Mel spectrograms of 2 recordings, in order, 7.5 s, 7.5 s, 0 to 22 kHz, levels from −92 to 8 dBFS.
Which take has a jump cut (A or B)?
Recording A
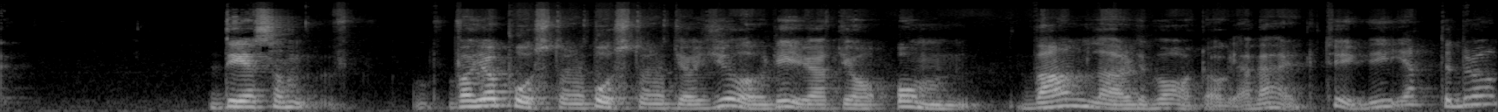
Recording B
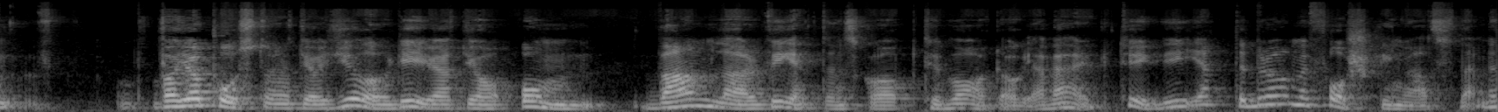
A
